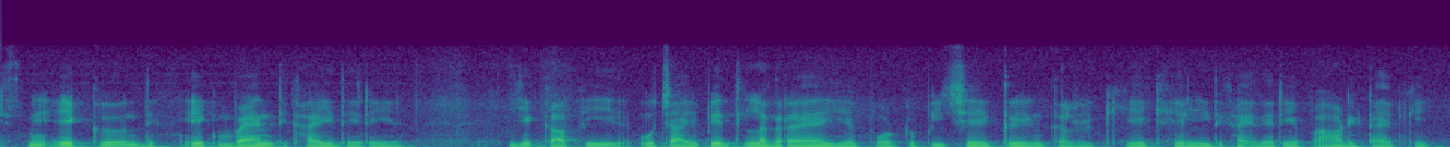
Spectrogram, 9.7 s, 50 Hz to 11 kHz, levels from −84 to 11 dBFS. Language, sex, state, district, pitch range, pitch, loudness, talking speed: Hindi, male, Jharkhand, Sahebganj, 105-115 Hz, 110 Hz, -20 LUFS, 190 wpm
